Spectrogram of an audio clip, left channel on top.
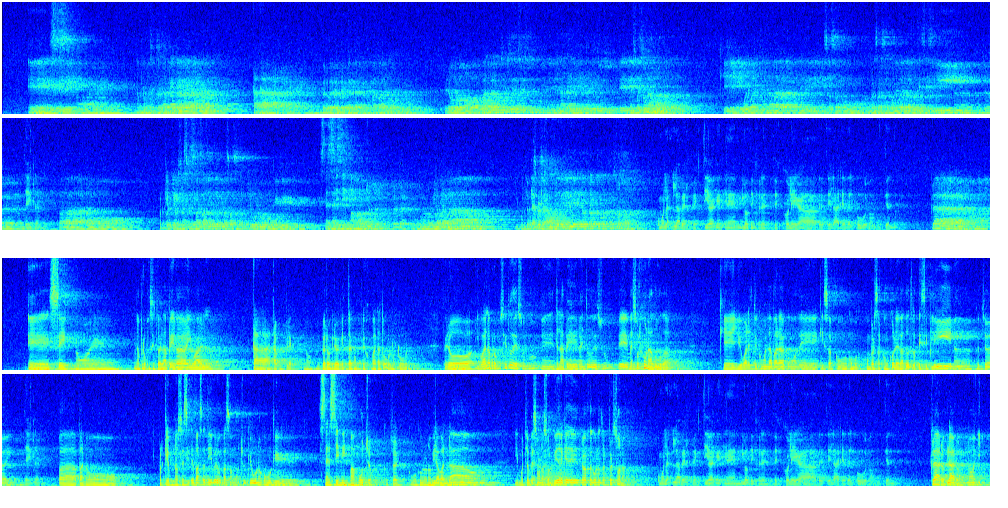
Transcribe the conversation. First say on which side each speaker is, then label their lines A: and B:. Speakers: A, on the right; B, on the right.
A: eh, sí, no, eh, a propósito de la pega, igual está, está complejo, ¿no? Eh, Pero creo que está complejo para todos los rubros. Pero igual a propósito de eso, ¿no? Eh, de la pega y todo eso, eh, me surge una duda, que yo igual estoy como en la parada como de quizás como, como conversar con colegas de otras disciplinas, ¿cachai?
B: Sí, claro.
A: Para no... Porque no sé si te pasa a ti, pero pasa mucho que uno como que se ensimisma mucho, ¿cachai? Como que uno no mira para el lado y muchas
B: Claro,
A: veces uno
B: la,
A: se olvida que trabaja con otras personas.
B: como la, la perspectiva que tienen los diferentes colegas desde el área del rubro, entiendo.
A: Claro, claro, ¿no? Y,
